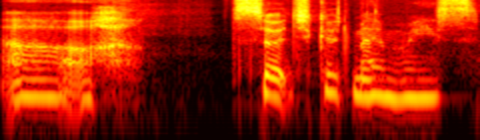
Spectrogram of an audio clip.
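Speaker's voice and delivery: slow, cracking voice breaking up with feeling. Closing an episode after recalling a dear friend, the host speaks, voice cracking with emotion. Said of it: "you can probably hear I'm just starting to crack".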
